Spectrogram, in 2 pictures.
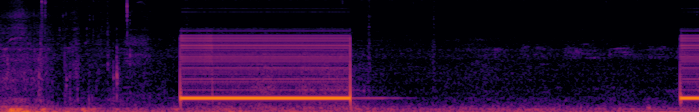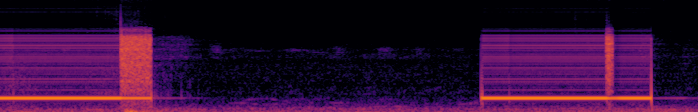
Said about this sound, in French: Wow, c'est long hein, avant de tomber sur le répondeur.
